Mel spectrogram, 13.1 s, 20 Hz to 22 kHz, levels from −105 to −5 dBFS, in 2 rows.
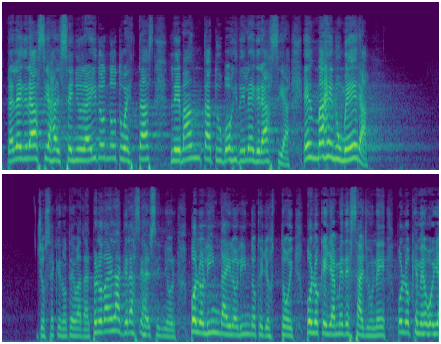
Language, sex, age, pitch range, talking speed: Spanish, female, 40-59, 190-260 Hz, 235 wpm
